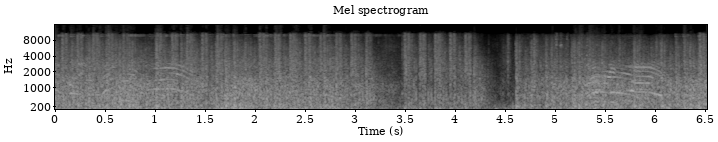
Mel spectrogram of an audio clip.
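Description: Brothers in Arms: Earned in Blood game gunfire in a German-occupied French village, with dense, continuous rapid machine-gun and rifle fire, loud and close, and soldiers shouting over it.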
